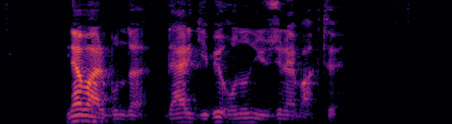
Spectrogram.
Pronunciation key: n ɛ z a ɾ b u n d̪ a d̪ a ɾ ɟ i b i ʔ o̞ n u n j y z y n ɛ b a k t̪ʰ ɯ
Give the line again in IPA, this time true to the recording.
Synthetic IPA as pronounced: n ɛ v a ɾ b u n d̪ a d̪ æ ɾ ɟ i b i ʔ o̞ n u n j y z y n ɛ b a k t̪ʰ ɯ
